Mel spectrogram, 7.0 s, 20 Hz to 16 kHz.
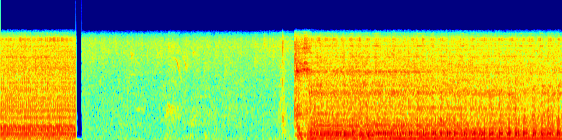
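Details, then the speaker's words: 1983 Mercury 50 hp Blue Band Thunderbolt Ignition outboard started with its rebuilt starter on its own weak battery: runs, cuts out for a few seconds, then picks up with a slightly uneven beat; rough running, not perfect. "here it is running fire it up with the old starter it's own battery no extra charge think we need a bit of a [Music] REV not perfect but there you"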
